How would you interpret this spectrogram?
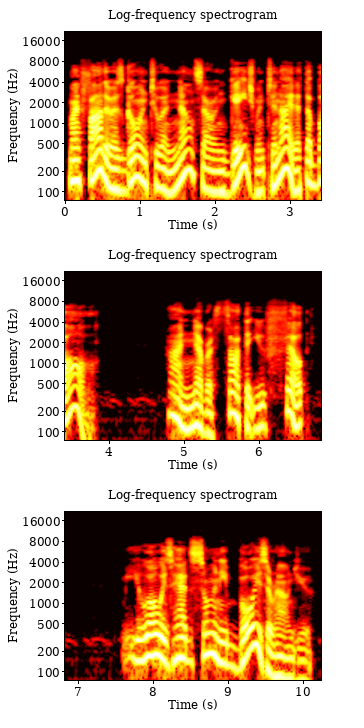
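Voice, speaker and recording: A man acting a gentle, conflicted young gentleman in a storybook reading, speaking softly and with restraint, turning harsh when he refuses. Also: mid-range voice, sing-song, measured pace, no echo. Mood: sad.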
